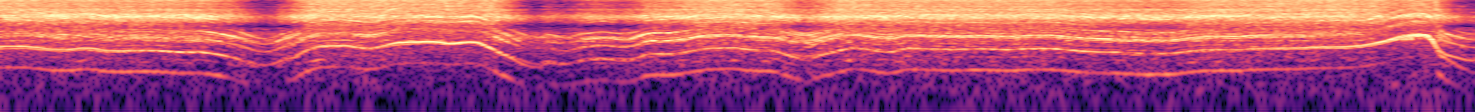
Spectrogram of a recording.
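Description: FPV freestyle quadcopter's motors and propellers whining, the pitch swooping up and down with the throttle. It briefly drops in level twice as the throttle is cut, and sharply rises then falls near the end.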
